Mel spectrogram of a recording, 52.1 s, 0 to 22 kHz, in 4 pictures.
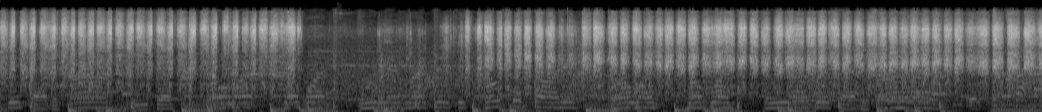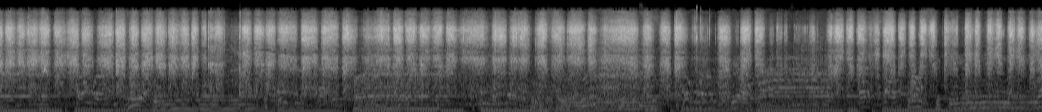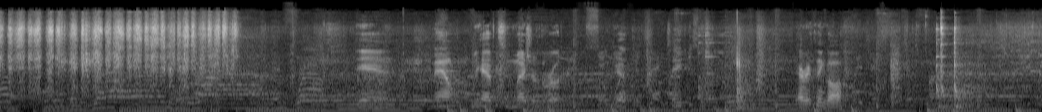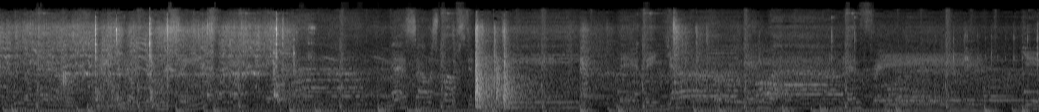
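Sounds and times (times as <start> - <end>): sandpaper rasping on metal: 0.0 - 29.1, 34.4 - 43.6, 44.6 - 46.4.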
